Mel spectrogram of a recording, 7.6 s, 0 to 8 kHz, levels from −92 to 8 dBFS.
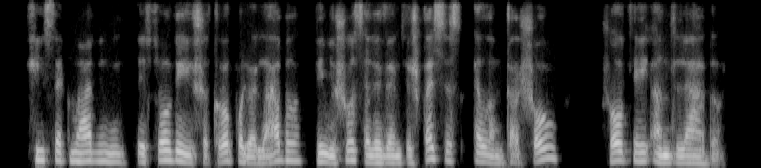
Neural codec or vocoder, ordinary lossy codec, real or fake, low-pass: codec, 16 kHz, 2 kbps, FreqCodec, larger model; Opus, 24 kbps; fake; 7.2 kHz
